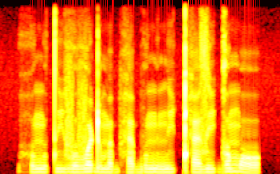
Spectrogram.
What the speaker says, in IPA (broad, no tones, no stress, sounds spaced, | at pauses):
h ʊ n̪ ʊ t̪ i v ə v ʌ ɖ ʌ m æ b h æ b ʊ n̪ ɪ n̪ i ǃʰ æ z i ɡ ʌ m ɔ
